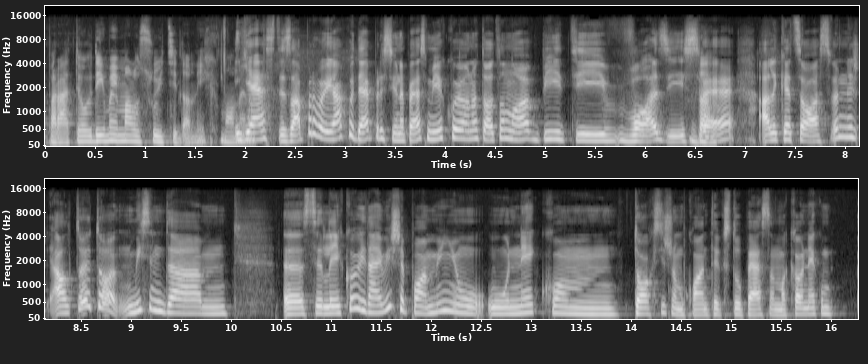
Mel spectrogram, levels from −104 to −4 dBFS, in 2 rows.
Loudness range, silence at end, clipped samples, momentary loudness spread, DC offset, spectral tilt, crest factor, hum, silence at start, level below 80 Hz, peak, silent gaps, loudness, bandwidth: 2 LU; 0.25 s; under 0.1%; 5 LU; under 0.1%; -4.5 dB/octave; 20 dB; none; 0 s; -70 dBFS; -4 dBFS; none; -23 LUFS; 16 kHz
